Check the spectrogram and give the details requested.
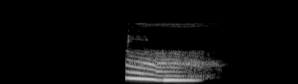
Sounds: Sigh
